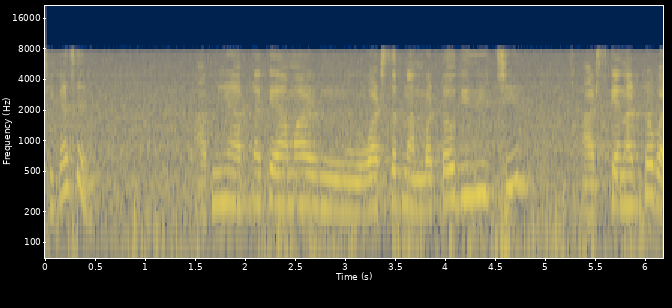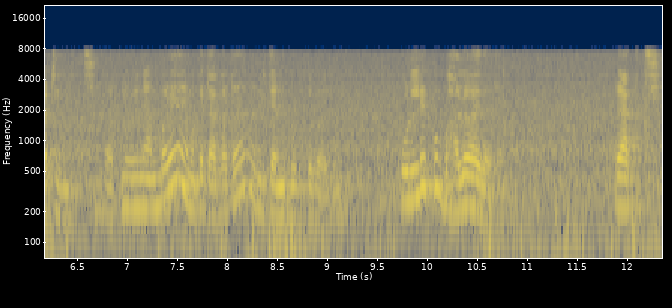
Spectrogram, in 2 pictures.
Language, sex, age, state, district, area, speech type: Bengali, female, 45-60, West Bengal, Kolkata, urban, spontaneous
